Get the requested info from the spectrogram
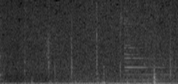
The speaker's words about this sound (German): Und dann hört er das Rumpeln. Captain! Ein Sturm!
